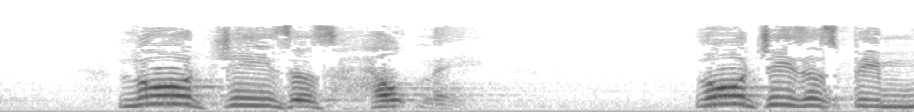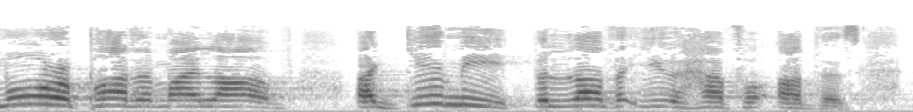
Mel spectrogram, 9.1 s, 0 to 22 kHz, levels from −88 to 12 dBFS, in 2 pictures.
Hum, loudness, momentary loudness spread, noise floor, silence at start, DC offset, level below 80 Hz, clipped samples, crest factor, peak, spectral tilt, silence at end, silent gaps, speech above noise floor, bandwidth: none; -29 LUFS; 12 LU; -71 dBFS; 0.6 s; under 0.1%; -70 dBFS; under 0.1%; 18 dB; -10 dBFS; -4 dB/octave; 0.3 s; none; 43 dB; 8.4 kHz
